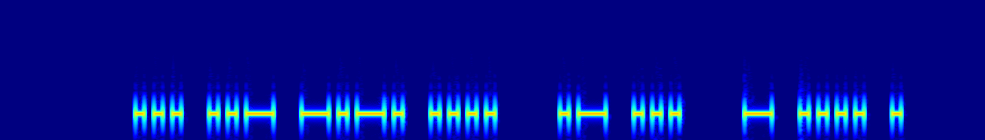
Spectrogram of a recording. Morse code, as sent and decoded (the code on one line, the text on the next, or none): ... ..- -.-. .... / .- ... / - .... .
SUCH AS THE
